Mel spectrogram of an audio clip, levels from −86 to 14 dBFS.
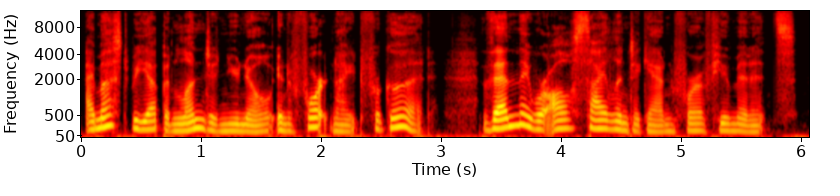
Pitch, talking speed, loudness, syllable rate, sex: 160 Hz, 225 wpm, -22 LUFS, 5.5 syllables/s, female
